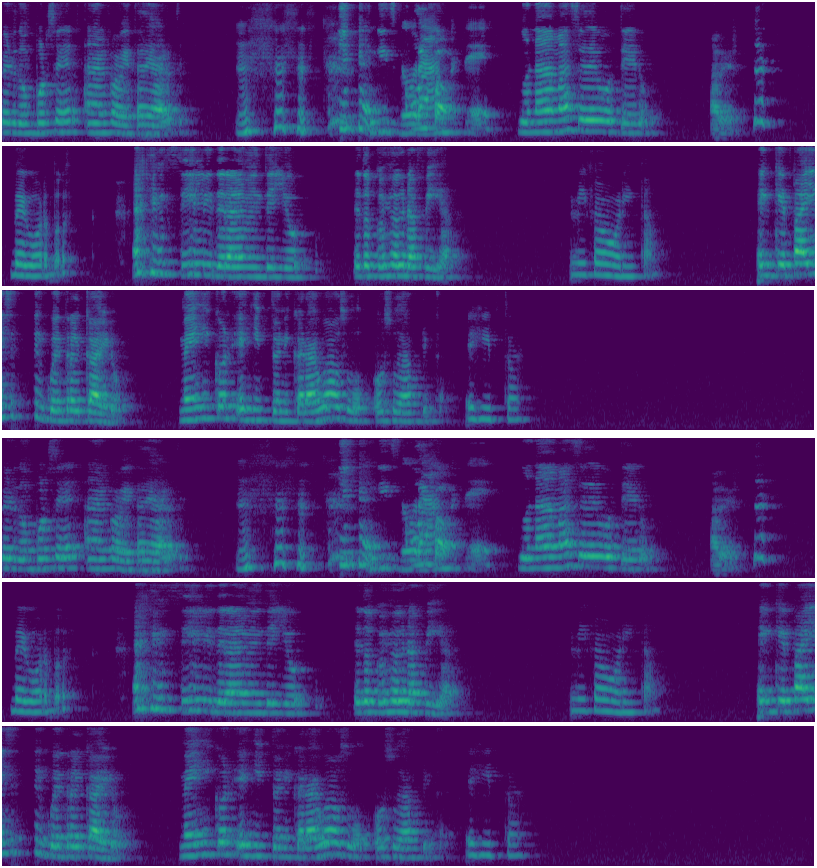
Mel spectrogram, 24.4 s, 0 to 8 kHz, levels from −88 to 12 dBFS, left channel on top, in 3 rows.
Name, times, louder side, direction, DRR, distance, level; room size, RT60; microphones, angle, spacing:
voice 1, 0.0-1.7 3.4-4.5 5.2-6.5 7.1-7.3 9.4-11.1 11.7-12.7 15.7-17.5 18.0-20.6, left 3 dB, 85° left, 3 dB, 2.4 m, -32 dB
voice 2, 2.3-4.9 7.5-7.7 8.2-8.8 9.3-9.4 13.8-14.7 20.9-21.5, left 3 dB, 70° left, 9 dB, 1.3 m, -39 dB
13.5 x 10.0 x 4.1 m, 0.40 s
head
